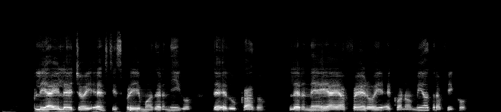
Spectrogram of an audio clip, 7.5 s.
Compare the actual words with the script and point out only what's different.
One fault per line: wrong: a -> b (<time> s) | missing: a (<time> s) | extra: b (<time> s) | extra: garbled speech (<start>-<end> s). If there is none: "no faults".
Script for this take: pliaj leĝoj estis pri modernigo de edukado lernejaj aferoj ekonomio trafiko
no faults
